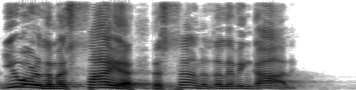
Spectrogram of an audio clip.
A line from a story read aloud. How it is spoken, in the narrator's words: something came over me and I yelled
